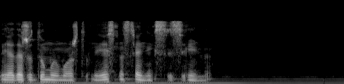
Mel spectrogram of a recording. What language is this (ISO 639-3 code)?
rus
